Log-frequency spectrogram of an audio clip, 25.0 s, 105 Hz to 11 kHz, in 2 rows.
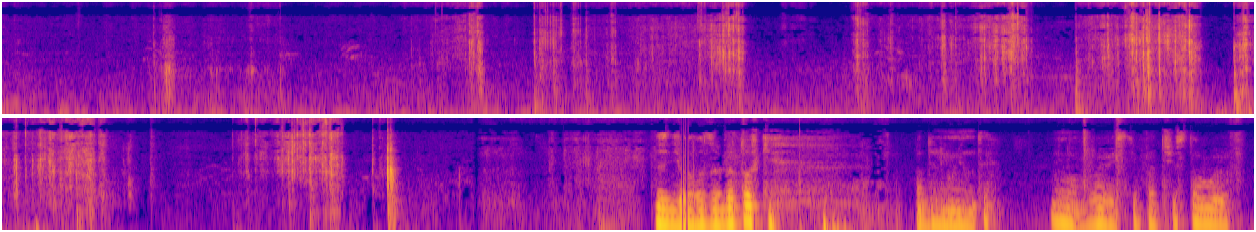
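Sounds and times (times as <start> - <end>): rough scraping: 8.4 - 13.7.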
